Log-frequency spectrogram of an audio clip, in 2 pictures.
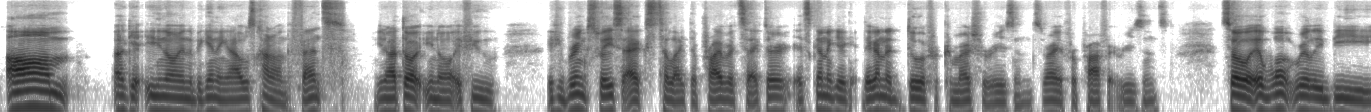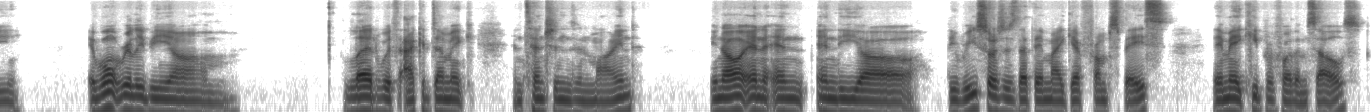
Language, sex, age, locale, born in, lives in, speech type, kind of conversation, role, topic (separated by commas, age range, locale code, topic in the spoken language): English, male, 25-29, en-US, United States, United States, conversation, unstructured, none, Why do you think space exploration matters to us today?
